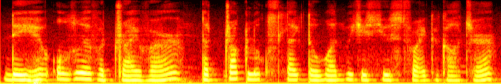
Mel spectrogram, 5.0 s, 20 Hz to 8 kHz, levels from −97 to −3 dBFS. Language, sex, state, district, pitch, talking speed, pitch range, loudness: English, female, Nagaland, Kohima, 180 Hz, 215 wpm, 170-190 Hz, -17 LUFS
